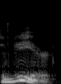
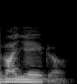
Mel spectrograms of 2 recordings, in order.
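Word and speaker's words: וַיֵּרָא: Like in the word Vayera, the Aleph, you don't hear the Aleph sound. But without the Aleph, you would have pronounced it perhaps Vir. So the Aleph gives it the Vayera.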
